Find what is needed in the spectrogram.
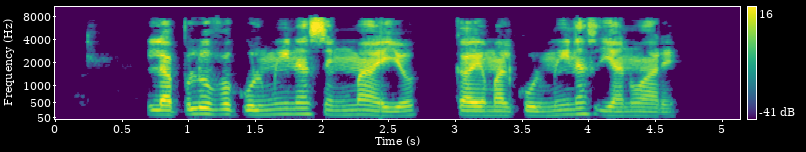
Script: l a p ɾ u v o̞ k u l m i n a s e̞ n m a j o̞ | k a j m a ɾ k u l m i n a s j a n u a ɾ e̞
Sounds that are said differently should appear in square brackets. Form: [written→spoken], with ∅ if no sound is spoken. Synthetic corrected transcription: l a p [ɾ→l] u v o̞ k u l m i n a s e̞ n m a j o̞ | k a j m a [ɾ→l] k u l m i n a s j a n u a ɾ e̞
